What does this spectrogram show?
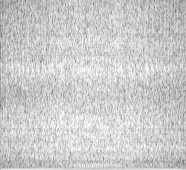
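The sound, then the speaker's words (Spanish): A car engine rumbles and is revved up briefly, its deep pitch rising and falling back in one smooth surge, with no voices present. “Cuando te asocias a Sintepa, te asocias también a este sonido. A ver, aceleralo un poquito.”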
